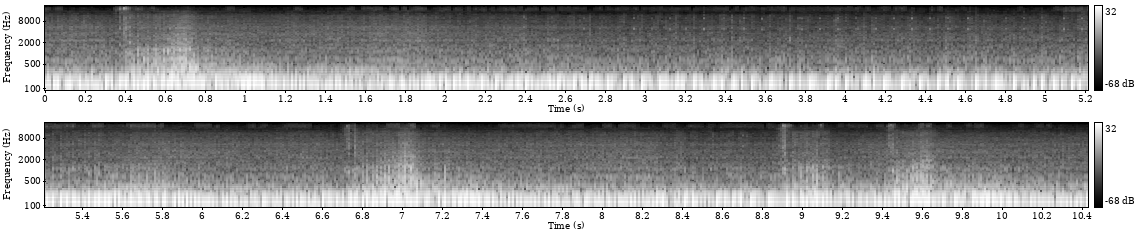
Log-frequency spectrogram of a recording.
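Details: Harley-Davidson V-twin just after a new part was fitted, not yet tuned, compared with the earlier sound: loping idle broken by several quick throttle blips that rise and fall cleanly; revs smoothly and sounds healthy, no clear difference heard yet.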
